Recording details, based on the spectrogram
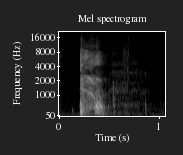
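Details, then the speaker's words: Single short, harsh cough burst with brief throat-clearing tail in a quiet room, right after inhaling from a vape cartridge; cough. "I didn't even think I was gonna start coughing so fast. Usually I could do blinkers. I don't know what just happened."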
